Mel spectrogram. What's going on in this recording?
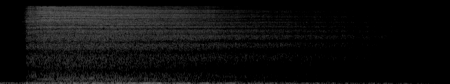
Sonido de un aerosol
Sound of a spray/aerosol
